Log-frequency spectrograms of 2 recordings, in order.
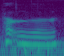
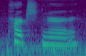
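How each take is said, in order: First: The T sound is dropped from the word. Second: The T sound is clearly pronounced. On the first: "I would say" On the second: "but I wouldn't say"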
